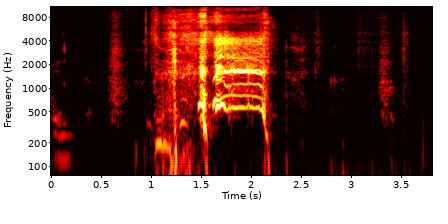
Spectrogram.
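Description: A dog lets out a drawn-out, wavering whine-like vocal noise lasting about a second, loud, against a faint background murmur.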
